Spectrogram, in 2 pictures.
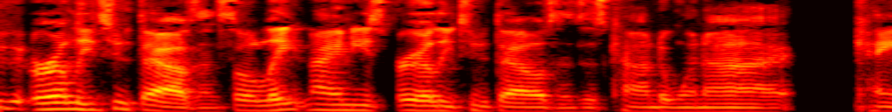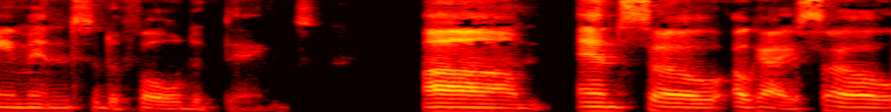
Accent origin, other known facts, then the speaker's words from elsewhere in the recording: New Jersey, United States; Cause I'm like, I'm from Jersey.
